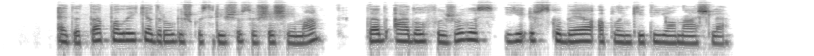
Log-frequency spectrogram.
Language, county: Lithuanian, Utena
